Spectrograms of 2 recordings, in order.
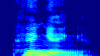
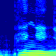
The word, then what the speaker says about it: pinging: For example, ping, pinging. I'm pinging you right now. Pinging, nging, nging. I know it sounds funny. It's not pinging. There is no G. Pinging.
